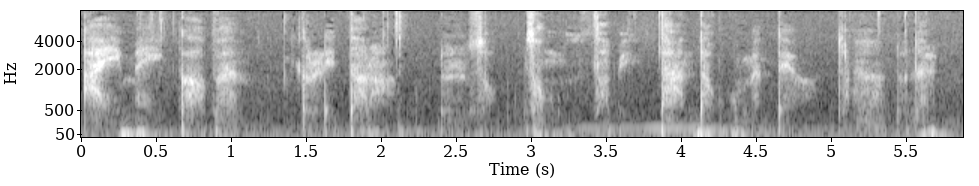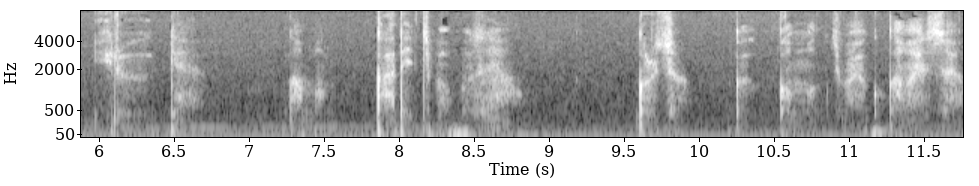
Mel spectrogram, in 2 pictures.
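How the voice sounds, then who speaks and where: A woman whispers at a moderate pace, her loudness swinging widely, with long pauses that come often. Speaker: makeup roleplay host. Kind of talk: soft-spoken roleplay. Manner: soft close-mic ASMR murmur. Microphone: handheld.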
